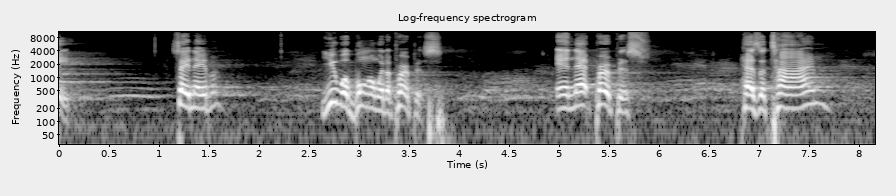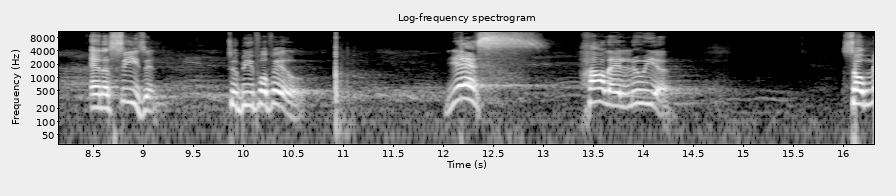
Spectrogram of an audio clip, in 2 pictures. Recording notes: During Wednesday night service on May 17, 2017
